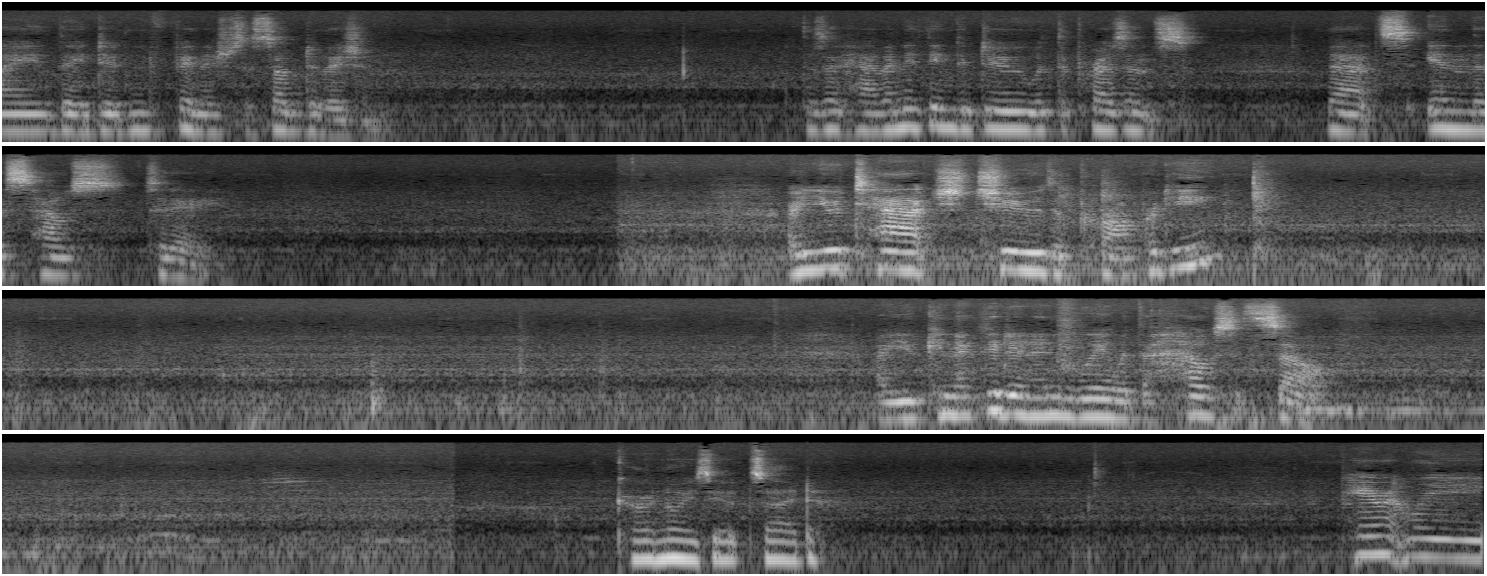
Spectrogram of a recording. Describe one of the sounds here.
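A woman mumbles and talks drowsily nearby.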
